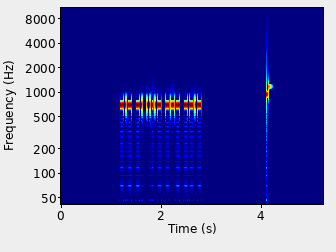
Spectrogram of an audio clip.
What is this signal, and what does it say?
Morse code, heard as a keyed tone, about 41 wpm, 700 Hz. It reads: KN4OQ
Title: USA Call Signs - 5 Characters - 4x Character Spacing - 45wpm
